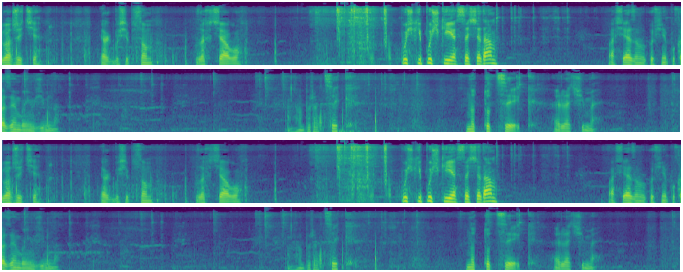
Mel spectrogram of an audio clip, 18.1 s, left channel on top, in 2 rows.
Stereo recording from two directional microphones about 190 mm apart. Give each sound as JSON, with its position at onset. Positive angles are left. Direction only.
{"t": 0.0, "sound": "speech", "side_deg": -10}
{"t": 4.4, "sound": "a sound", "side_deg": -5}
{"t": 8.1, "sound": "speech", "side_deg": -10}
{"t": 12.8, "sound": "speech", "side_deg": 0}
{"t": 15.2, "sound": "speech", "side_deg": -15}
